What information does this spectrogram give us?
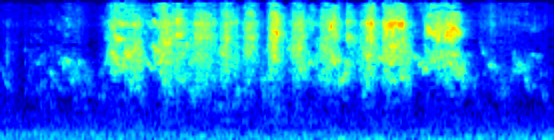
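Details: English Fallow budgerigars, both visual birds and carriers of the mutation, in a scratchy, buzzy high warble of rapid chattering notes lasting about two seconds, pulsing in quick uneven bursts.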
